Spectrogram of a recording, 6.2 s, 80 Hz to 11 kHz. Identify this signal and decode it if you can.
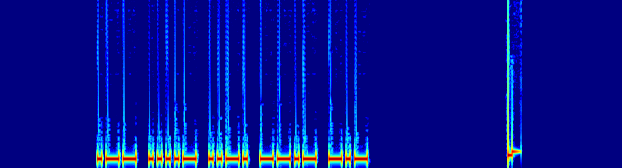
Morse code, heard as a keyed tone, about 27 wpm, 700 Hz. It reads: W4FQK
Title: USA Call Signs - 5 Characters - 4x Character Spacing - 28wpm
